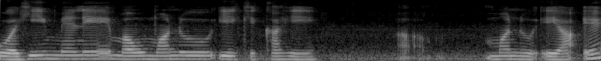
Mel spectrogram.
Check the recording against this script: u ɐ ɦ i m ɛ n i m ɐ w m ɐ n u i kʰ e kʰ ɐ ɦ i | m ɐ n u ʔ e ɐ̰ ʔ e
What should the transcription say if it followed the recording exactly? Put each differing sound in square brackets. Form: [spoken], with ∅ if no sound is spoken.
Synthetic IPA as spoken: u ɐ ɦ i m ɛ n [e] m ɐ w m ɐ n u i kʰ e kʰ ɐ ɦ i | m ɐ n u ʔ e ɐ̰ ʔ e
